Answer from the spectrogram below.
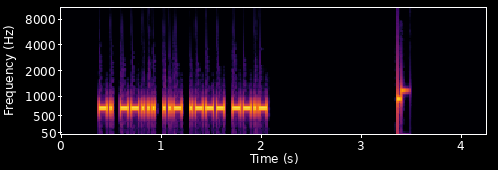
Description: Morse code, heard as a keyed tone, about 44 wpm, 700 Hz. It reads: N7UJQ
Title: USA Call Signs - 2x Character Spacing - 45wpm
